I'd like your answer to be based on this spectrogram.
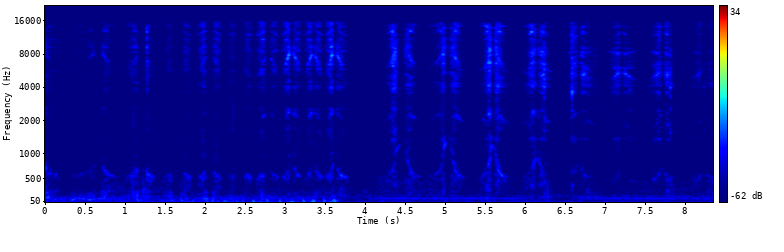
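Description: A larger pair of steel-bladed scissors with red handles is held right in front of the microphone, and its blades are slowly opened and closed so they snip and rasp against each other. A quick run of dense, bright scraping strokes gives way to slower, more separated metallic snips, all crisp and high with very little ring, over a faint low hum.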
